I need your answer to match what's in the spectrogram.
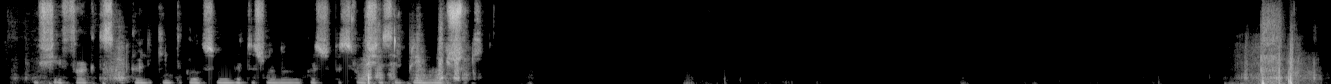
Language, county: Lithuanian, Marijampolė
